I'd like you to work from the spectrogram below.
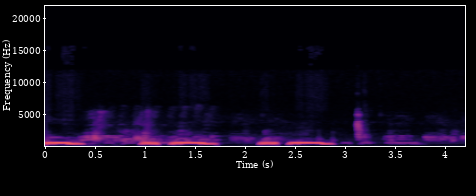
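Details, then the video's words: Spotted dove calling as a lure for caged decoys; several low drawn-out falling coos in pairs, overlaid by fainter higher buzzy chirps from another bird. "Tiếng chim cu gáy mồi giọng lôi cuốn hấp dẫn đủ bài[ THÚC GÙ , GÁY GỌI ] dùng kich bổi nhanh nổi"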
